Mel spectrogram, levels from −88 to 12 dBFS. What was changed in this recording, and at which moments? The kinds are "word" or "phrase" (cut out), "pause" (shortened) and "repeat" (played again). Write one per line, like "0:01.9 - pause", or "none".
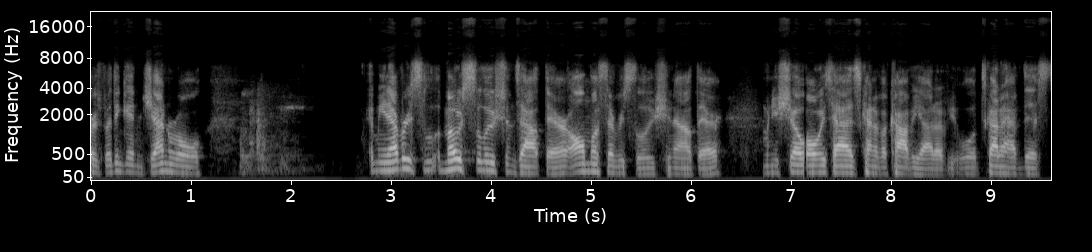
0:06.7 - word
0:07.1 - word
